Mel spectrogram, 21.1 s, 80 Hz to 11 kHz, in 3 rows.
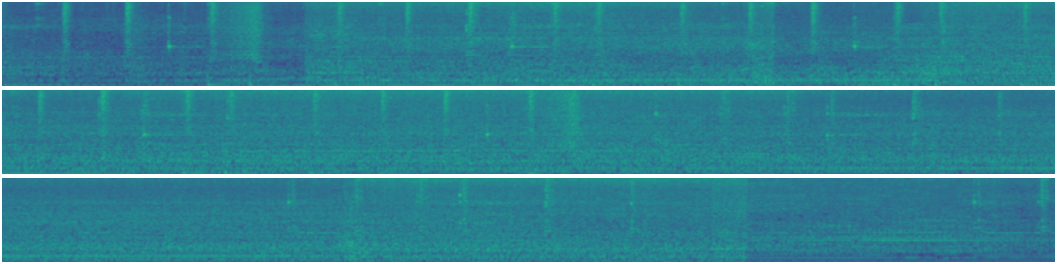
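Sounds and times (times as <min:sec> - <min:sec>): combine harvester engine rumble: 0:00.0 - 0:19.3.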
